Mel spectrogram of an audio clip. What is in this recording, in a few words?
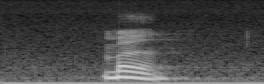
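"men", fourth tone, chinese pinyin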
